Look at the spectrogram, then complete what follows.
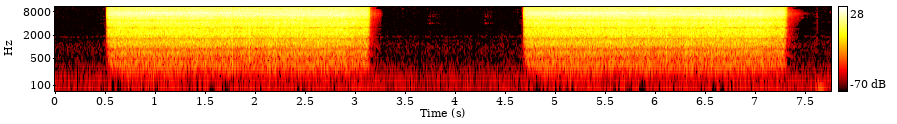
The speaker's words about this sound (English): Oh, in someone's house there is a meal being cooked. I think it's the sound of the pressure cooker.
